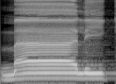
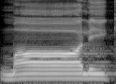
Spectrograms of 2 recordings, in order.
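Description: First: The long A vowel sounds light and thin. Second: The long A vowel sounds heavy and full. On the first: The speaker calls it right. "بریق الف کی مشق" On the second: The speaker calls it wrong. "الف کو موٹا کر کے پڑھنا"

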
